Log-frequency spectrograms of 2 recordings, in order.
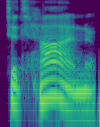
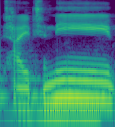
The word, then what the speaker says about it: Titane: As you all know, our French pronunciation could use a remedial class for sure. We've been calling it Titanie, Titane, it's been ridiculous, but yeah. It's Titan.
